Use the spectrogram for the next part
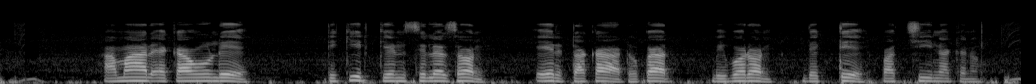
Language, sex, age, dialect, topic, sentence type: Bengali, male, 18-24, Jharkhandi, banking, question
